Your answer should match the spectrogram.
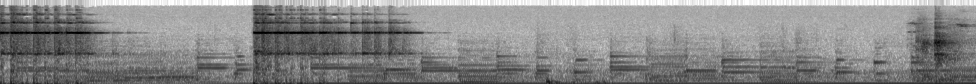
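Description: A doorbell rings at a house where a party is underway, in two shrill bursts of about a second each, separated by a short gap. Music plays beneath the rings and continues after them.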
